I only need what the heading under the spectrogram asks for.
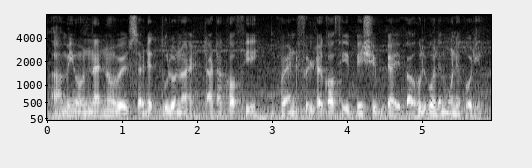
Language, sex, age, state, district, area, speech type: Bengali, male, 18-30, West Bengal, Kolkata, urban, read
